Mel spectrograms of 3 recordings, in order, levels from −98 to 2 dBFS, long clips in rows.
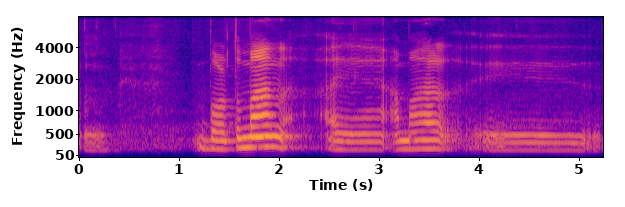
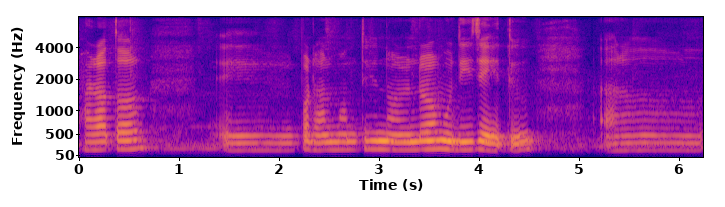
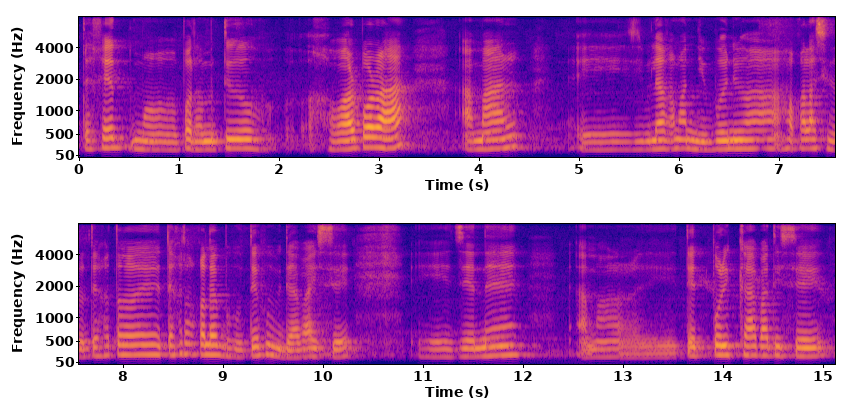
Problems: none marked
